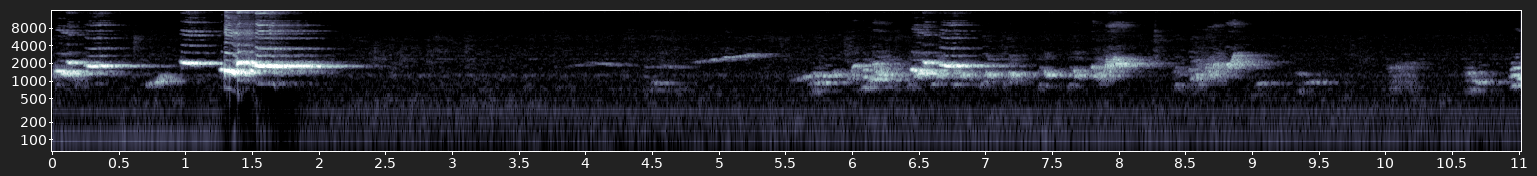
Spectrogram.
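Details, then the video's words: Female straw-headed bulbul singing in the 'super ropel' style: a rich, bubbling burst of mellow whistled warbles lasting about two seconds, a pause, then a longer run of gurgling, tumbling phrases around mid pitch. "Burung Cucak Rowo Betina Super Ropel"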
